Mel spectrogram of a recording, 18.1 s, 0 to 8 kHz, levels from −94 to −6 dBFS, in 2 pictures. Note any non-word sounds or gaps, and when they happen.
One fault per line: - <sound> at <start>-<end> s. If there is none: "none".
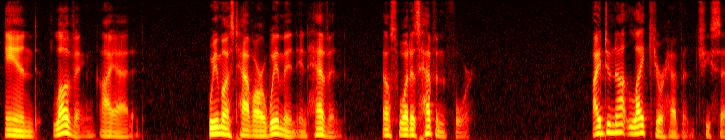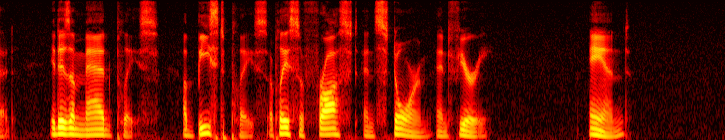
none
